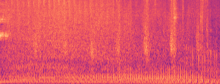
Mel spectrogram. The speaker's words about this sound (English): The creepy guy in the suit busts into the parking lot and jumps into a car and speeds away.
